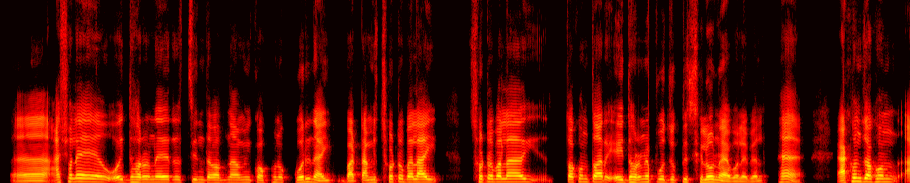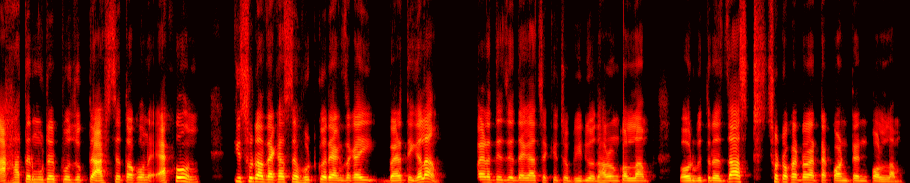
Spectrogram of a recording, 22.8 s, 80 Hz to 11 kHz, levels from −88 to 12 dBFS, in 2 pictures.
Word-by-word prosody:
অ্যা - - -6 0.5
আসলে 195 +6 -1 0.5
ওই - - +4
ধরনের 165 +1 +2 0.3
চিন্তা 155 -1 -4
ভাবনা 150 +1 -2
আমি 155 +1 -9
কখনো 135 +3 -5 0.2
করি 155 +4 +2
নাই। 125 - +2 0.3
বাট 125 0 +2
আমি 150 +3 -5
ছোটবেলায় 170 -2 +2 0.6
ছোটবেলায় 180 0 +3 0.5
তখন 170 +3 0
তো - - -6
আর 170 - +2 0.2
এই 155 - 0
ধরনের 160 +2 +1
প্রযুক্তি 165 0 -4
ছিল 155 - -4 0.2
না - - +2
এভেইলেবেল 105 -1 -2 0.3
হ্যাঁ? 170 +1 +2 0.6
এখন 210 0 +1
যখন 185 0 +3 0.3
আ - - +8
হাতের 150 +3 -1
মুঠোয় 165 +2 -1
প্রযুক্তি 155 -1 -4
আসছে, 130 +6 -6
তখন 150 0 0 0.2
এখন 450 0 +5 0.6
কিছুটা 205 -2 +3
দেখা 165 +1 +5
যাচ্ছে 165 +2 0
হুট 155 +1 -3
করে 155 -2 +5
এক 135 - -5
জায়গায় 150 +1 +2 0.3
বেড়াতে 135 +2 +1
গেলাম। 200 -1 +5 0.5
বেড়াতে 160 -1 0
যেয়ে 145 -1 -2
দেখা 140 0 0
যাচ্ছে 135 - -6
কিছু 140 0 -8
ভিডিও 130 +1 -2
ধারণ 125 +1 0
করলাম। 125 -1 0 0.5
ওর 125 - +5
ভিতরে 135 0 -1 0.2
জাস্ট 190 -1 +4 0.3
ছোটখাটো 170 -5 0
একটা - - -3
content 130 -1 0
করলাম। 105 -4 -1
155 Hz, 150 wpm, -24 LUFS, 135-175 Hz, 0.6 s, আ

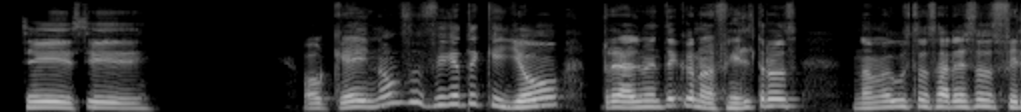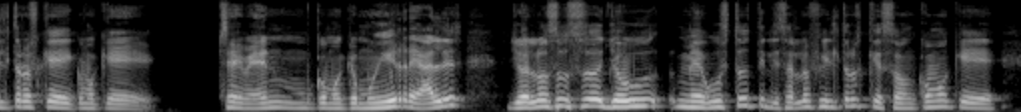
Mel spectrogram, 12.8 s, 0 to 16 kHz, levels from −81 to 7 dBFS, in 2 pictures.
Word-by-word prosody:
Sí, 180 -1 +2
sí. 160 -6 -4 0.9
Okey. 165 +5 -2
No, 270 +11 -5
fi 345 -1 -6
fíjate 280 +4 -4
que 230 -6 -5
yo 220 +8 +1 0.2
realmente 190 +4 +1
con 230 -1 -1
los 165 -4 -1
filtros 220 +7 -2 0.3
no 155 +1 -4
me 180 +2 -3
gusta 205 +1 -2
usar 195 -1 0
esos 195 0 -1
filtros 185 0 -1
que 175 -3 +2
como 155 -1 -6
que 140 - -4 0.3
se 180 -2 +1
ven 160 0 -2
como 160 -1 -2
que 160 - 0
muy 160 +3 +2
irreales. 200 +3 +4 0.2
Yo 175 +1 +5
los 200 +3 +4
uso 220 0 +3
yo 205 +1 +6
me 190 -2 +3
gusta 190 +5 0
utilizar 170 -8 -5
los 195 +1 -2
filtros 205 +2 -4
que 195 -4 -3
son 160 -3 -3
como 190 +4 -2
que 160 -6 -1
185 Hz, 190 wpm, -25 LUFS, 165-210 Hz, 0.9 s, yo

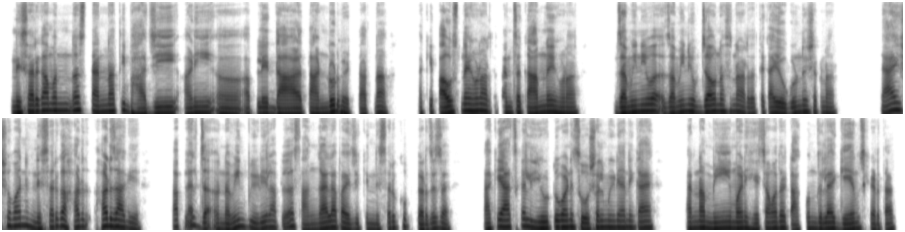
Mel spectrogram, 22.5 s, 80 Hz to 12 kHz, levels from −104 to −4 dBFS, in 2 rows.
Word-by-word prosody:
निसर्गामधूनच 160 +5 +2
त्यांना 140 +1 +2
ती 165 - -1
भाजी 115 +2 0
आणि 120 +3 0
अ, - - -2 0.3
आपले 115 +2 -2
डाळ, 105 0 +3
तांदूळ 110 +5 +2
भेटतात 105 -5 -2
ना? 130 0 -1 0.4
का, - - -5
की - - -5
पाऊस 120 +3 +4
नाही 155 0 +4
होणार 155 0 +4
तर 125 -2 -13
त्यांचं 125 +1 -1
काम 115 +1 +2
नाही 140 0 +3
होणार. 120 -2 +1 0.6
जमिनीव 135 +6 +4 0.2
जमिनी 135 +5 +2
उपजाऊ 140 +2 +3
नसणार 145 -3 -2
तर 115 - -3
ते 130 - -7
काही 120 +1 +2
उगवू 115 +1 +1
नाही 135 +2 +1
शकणार. 120 -3 -5 0.6
त्या 135 +4 0
हिशोबाने 175 +2 0
निसर्ग 150 +8 -2
हर 155 +2 -1 0.2
हर 170 +1 +4
जागी 155 -6 +2
आहे. 115 - -3 0.5
आपल्याला 165 +3 -5
ज 125 - +1 0.2
नवीन 125 +8 +1
पिढीला 140 +1 -1
आपल्याला 145 +3 -2
सांगायला 120 +3 0
पाहिजे, 115 -3 0
की 120 - -6
निसर्ग 115 +4 -4
खूप 170 - -6
गरजेचा 120 +4 -1
आहे 110 - -5 0.4
का, 120 - +1
की 160 - +3
आजकाल 155 +2 +1
YouTube 135 +3 +3
आणि 155 0 +3
सोशल 135 +1 +1
मीडियाने 150 0 0
काय 140 +1 0
त्यांना 135 -1 -3
मीम 130 +1 +2
आणि 135 0 +3
ह्याच्यामध्ये 130 +4 0
टाकून 105 +5 -4
दिला 125 +1 +2
आहे, 130 - +3
गेम्स 120 +3 0
खेळतात. 110 0 -3
130 Hz, 180 wpm, -22 LUFS, 120-150 Hz, 0.6 s, पाऊस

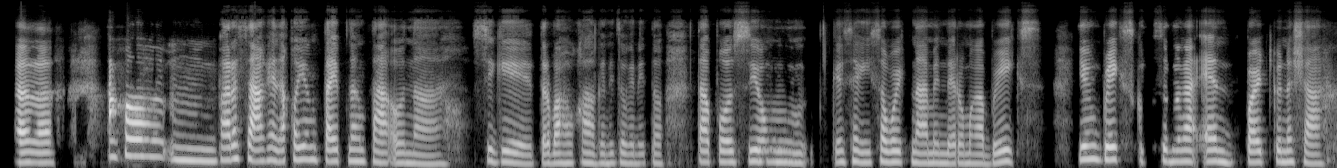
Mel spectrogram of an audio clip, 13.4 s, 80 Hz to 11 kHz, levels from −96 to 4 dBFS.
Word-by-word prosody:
Para, 195 -1 +5 0.6
ako, 300 +2 +6 0.4
hmm, 230 -3 -1
para 240 +1 +5
sa 255 -6 +7
akin 230 -2 0
ako 235 +3 0
'yong 250 0 -1
type 220 +2 +3
ng 220 0 -1
tao 190 -2 +1
na, 175 -2 -5 0.3
"Sige 195 -5 -3
trabaho 185 +1 -1
ka 190 0 -3
ganito 185 +1 -7
ganito," 180 0 -10 0.3
tapos 205 0 0
'yong 205 -3 -2 0.3
kaysa 205 +1 -4 0.2
sa 210 -2 0
work 205 0 -1
namin 185 0 -1
merong 180 0 -4
mga 175 -1 -2
breaks. 215 - -4 0.4
'Yong 255 0 +2
breaks 245 0 +2
ko 210 - -12
sa 225 -4 -4
mga 215 0 +2
end 210 -3 +1
part 200 0 +2
ko 210 - -1
na 205 - 0
siya 180 -4 -1
205 Hz, 160 wpm, -20 LUFS, 185-220 Hz, 0.6 s, sa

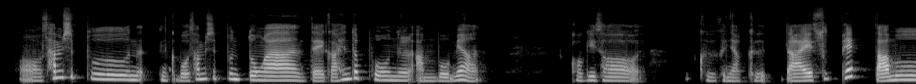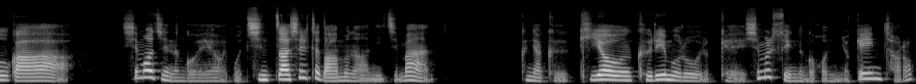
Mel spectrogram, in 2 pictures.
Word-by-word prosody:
어 175 - -5
30 320 - -1
분 225 -4 +1 0.2
그러니까 195 -3 -8
뭐 165 0 -2
30 260 +7 -3
분 240 -2 -1
동안 190 -3 +4
내가 160 +1 -2
핸드폰을 215 - -1
안 160 -1 -4
보면 180 +5 0 0.9
거기서 180 -2 -3 0.6
그 170 -3 -10
그냥 160 -3 -7
그 165 - -10
나의 170 +2 +3
숲에 275 - 0
나무가 175 -4 +3 0.5
심어지는 225 - +1
거예요. 155 +1 -9
뭐 - - -12
진짜 220 +1 +6
실제 295 +3 +1
나무는 160 -1 -1
아니지만 155 - -3 0.8
그냥 170 -6 -6
그 - - -11
귀여운 205 -3 +4
그림으로 195 -6 +1
이렇게 145 - -11
심을 325 +3 -1
수 320 - -6
있는 155 -1 -5
거거든요, 80 -2 -11
게임처럼. 255 -3 -1
195 Hz, 255 characters per minute, -22 LUFS, 170-235 Hz, 0.9 s, 진짜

